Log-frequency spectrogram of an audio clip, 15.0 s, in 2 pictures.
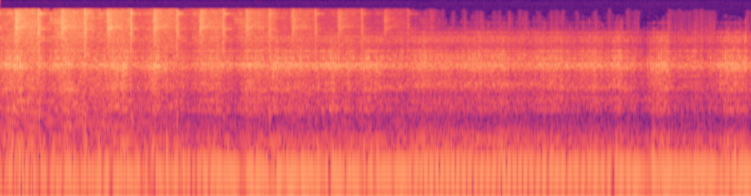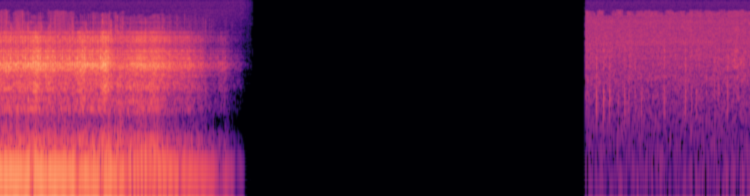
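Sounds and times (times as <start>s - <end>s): motorcycle engine rumbling: 0.0s - 10.0s, 13.4s - 15.0s.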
